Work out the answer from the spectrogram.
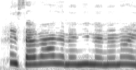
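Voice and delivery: high bright pretend hello; fake friendly greeting. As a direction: greet him like an old friend. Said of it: "donc j'ai fait genre".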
